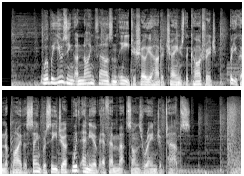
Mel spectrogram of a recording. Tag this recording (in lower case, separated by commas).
speech, music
